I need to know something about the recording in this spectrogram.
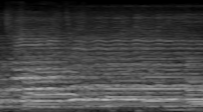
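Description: A choir of young children and adults singing a Korean worship song together.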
